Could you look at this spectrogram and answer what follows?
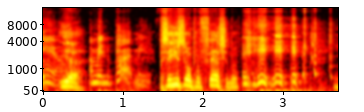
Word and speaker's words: Partments: I'm in the Partments.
